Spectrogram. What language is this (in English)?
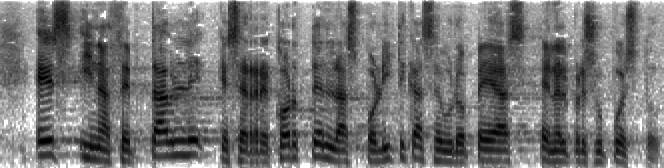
Spanish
